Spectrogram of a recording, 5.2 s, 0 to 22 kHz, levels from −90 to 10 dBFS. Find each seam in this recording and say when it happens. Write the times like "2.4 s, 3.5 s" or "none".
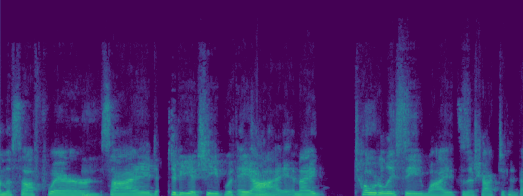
1.6 s, 2.3 s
